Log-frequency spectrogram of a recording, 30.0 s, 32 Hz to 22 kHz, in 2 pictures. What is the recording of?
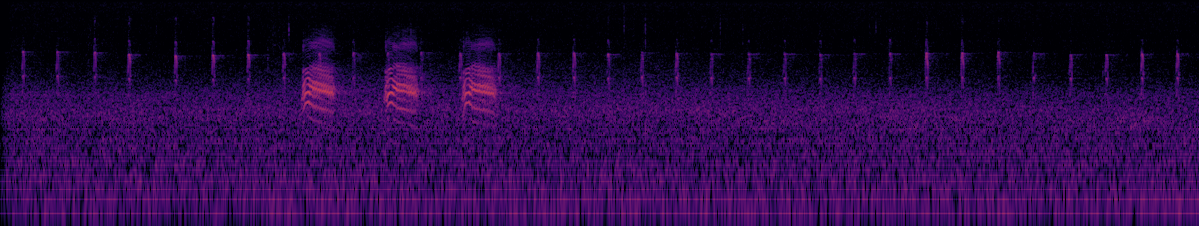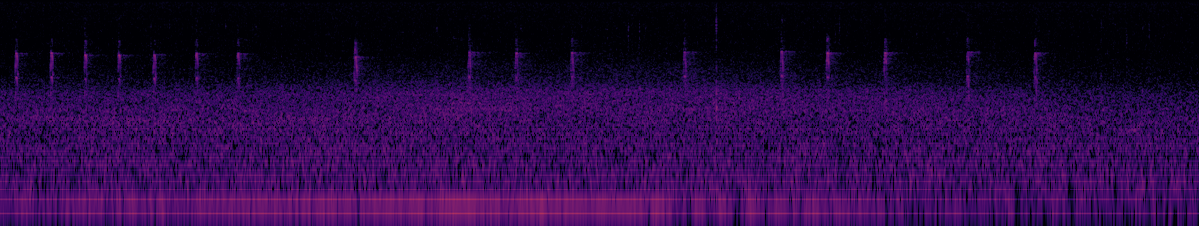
Soundscapes > Nature
Recorded that sound by myself with Recorder - H1 Essential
